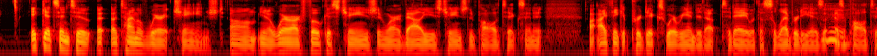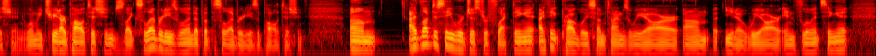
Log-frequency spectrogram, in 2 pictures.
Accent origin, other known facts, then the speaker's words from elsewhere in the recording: Georgia, United States; And I learned to tell stories growing up in Georgia, because people would sit around and tell stories.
